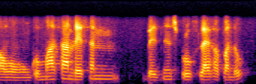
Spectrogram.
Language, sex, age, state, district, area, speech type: Sindhi, male, 30-45, Maharashtra, Thane, urban, conversation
